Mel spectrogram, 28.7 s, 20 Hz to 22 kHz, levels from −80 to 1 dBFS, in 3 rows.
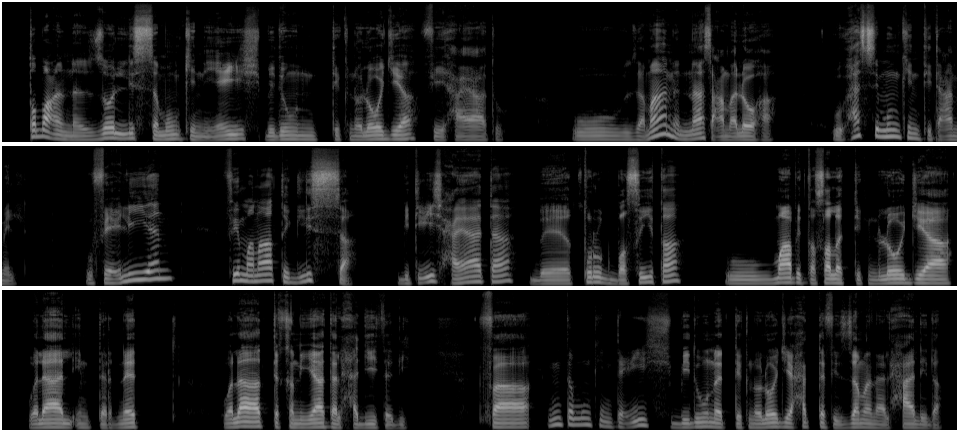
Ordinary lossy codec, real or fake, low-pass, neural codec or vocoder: none; real; none; none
